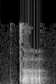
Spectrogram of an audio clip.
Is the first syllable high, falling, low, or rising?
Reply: low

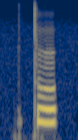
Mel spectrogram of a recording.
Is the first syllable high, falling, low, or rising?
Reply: high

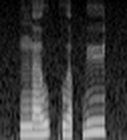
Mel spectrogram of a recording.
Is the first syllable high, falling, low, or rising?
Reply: rising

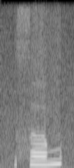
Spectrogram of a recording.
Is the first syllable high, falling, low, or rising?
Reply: rising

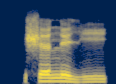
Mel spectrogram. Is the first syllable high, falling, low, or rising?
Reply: high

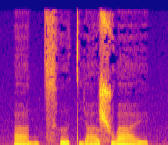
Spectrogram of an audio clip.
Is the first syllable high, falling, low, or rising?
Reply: low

